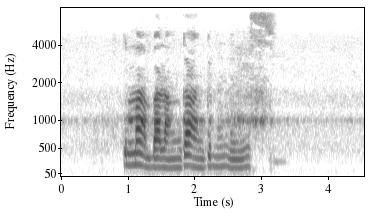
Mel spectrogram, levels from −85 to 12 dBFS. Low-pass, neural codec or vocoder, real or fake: 7.2 kHz; none; real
